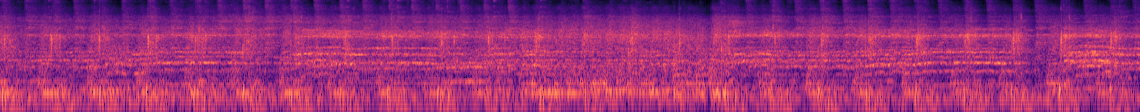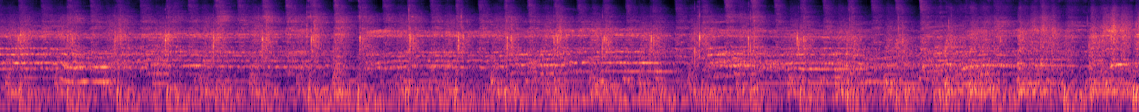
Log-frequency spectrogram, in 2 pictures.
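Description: Congregation singing a Hindi worship song with a lead singer on microphone, backed by a band with drum kit and acoustic guitar, over a steady beat of hand-clapping.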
